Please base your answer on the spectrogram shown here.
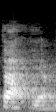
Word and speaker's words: Dahya: I thought it was Dahya, but Dahya, right? Is that correct?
